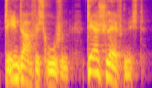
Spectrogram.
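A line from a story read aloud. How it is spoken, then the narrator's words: Delighted call. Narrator (German): rief Knecht Ruprecht erfreut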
